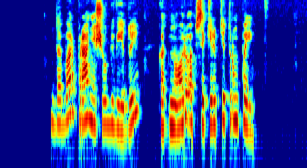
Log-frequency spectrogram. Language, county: Lithuanian, Utena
